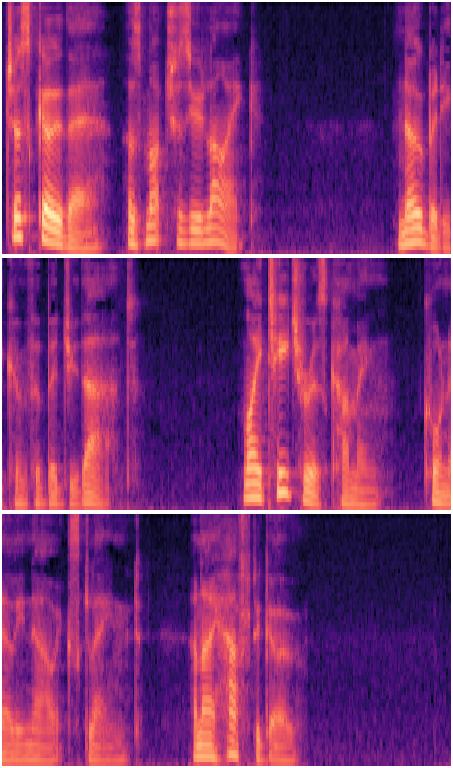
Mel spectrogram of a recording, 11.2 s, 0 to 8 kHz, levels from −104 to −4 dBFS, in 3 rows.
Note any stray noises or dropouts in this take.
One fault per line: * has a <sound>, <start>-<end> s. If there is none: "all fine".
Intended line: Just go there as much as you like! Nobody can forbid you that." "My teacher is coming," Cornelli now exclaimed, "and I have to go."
all fine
